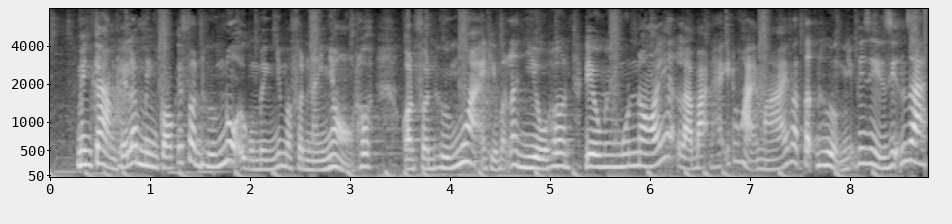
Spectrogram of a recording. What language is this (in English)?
Vietnamese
